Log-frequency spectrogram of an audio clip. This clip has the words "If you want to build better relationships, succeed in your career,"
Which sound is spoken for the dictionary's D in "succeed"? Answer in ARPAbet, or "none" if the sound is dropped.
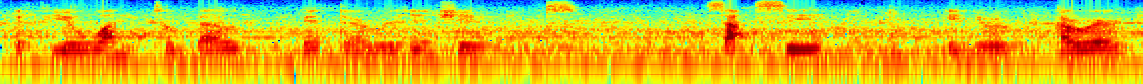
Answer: none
